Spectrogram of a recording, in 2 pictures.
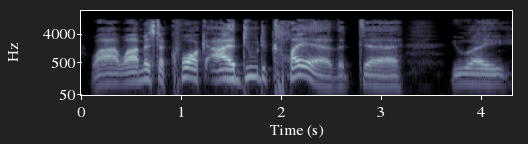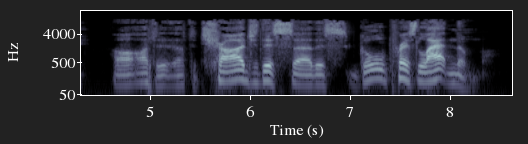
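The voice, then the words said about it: Cajun Southern-French accent impression. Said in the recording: “It's definitely an accent. ... It's kind of halfway between Southern and French, so I'm thinking Cajun. ... There's definitely a little bit of Southern to it. ... It's a weird accent.”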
